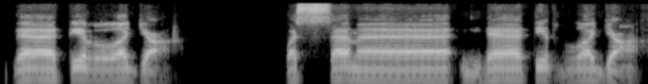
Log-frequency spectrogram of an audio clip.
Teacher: karena waqaf maka kasrahnya huruf ain ini berubah menjadi sukun karena sebab wakaf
